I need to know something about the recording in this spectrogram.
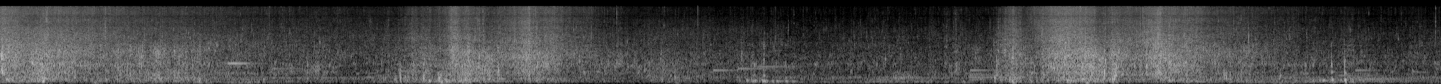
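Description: Lake waves splashing against and washing over a block of shore ice, in three surges: one at the start, one about five seconds in and one about eleven seconds in, with lapping water between them.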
